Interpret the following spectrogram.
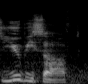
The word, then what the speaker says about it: Ubisoft: I've said this previously, but in my opinion, the people at Ubisoft, I'm sorry, what is it actually pronounced? It's Ubisoft? It's Ubisoft.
